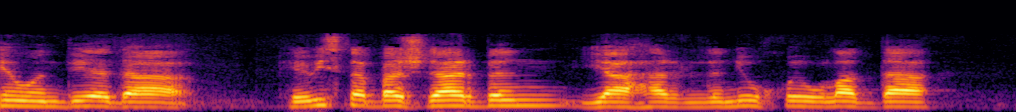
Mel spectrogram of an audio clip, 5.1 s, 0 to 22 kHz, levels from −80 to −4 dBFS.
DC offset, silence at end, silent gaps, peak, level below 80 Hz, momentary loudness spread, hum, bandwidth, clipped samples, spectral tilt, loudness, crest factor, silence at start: under 0.1%; 0.45 s; none; 0 dBFS; -62 dBFS; 10 LU; none; 7.4 kHz; under 0.1%; -4.5 dB/octave; -15 LUFS; 16 dB; 0 s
